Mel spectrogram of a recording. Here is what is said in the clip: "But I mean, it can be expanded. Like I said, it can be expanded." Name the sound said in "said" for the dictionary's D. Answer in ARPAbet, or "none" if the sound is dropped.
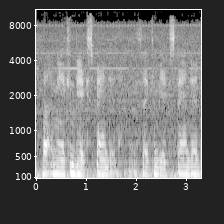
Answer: none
